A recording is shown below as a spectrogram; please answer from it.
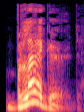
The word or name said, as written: blackguard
